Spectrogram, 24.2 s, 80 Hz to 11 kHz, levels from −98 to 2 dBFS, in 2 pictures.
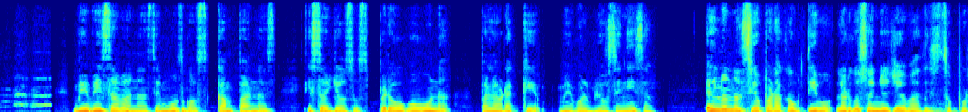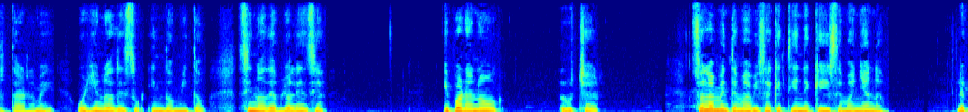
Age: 20-39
